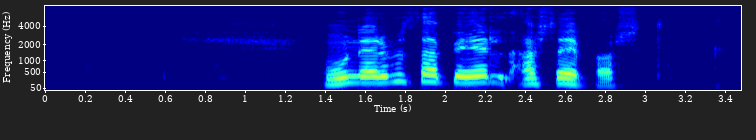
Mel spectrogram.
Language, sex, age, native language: Icelandic, male, 60-69, Icelandic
